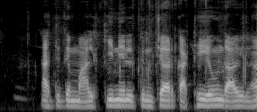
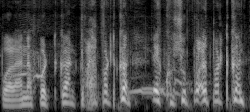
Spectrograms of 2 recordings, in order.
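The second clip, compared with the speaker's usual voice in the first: urgent calling; 7 semitones higher than usual. Pretend. Urging children to flee.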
